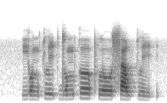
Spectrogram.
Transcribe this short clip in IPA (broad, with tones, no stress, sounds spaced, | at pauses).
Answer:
j o˨˩ n k l i˦˥ ʔ d o˦˥ m k ɤː˥˩ pʰ l oː˧ s a˧ w k l i˨˩ ʔ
